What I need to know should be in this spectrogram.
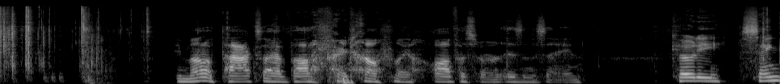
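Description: Trading cards rustle as they are shuffled by hand.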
